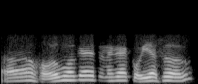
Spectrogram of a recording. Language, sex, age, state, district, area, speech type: Assamese, male, 30-45, Assam, Dibrugarh, urban, conversation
